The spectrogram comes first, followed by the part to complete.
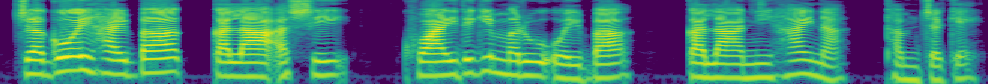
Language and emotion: Manipuri, neutral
